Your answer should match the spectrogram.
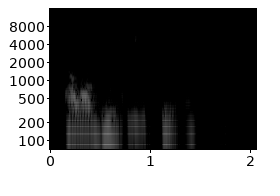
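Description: Speech: a voice saying a short phrase that trails off about two-thirds of the way through.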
